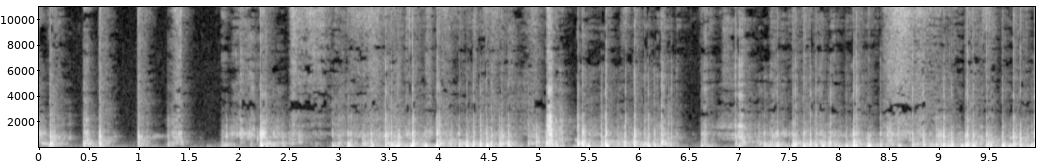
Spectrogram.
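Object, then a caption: Cardboard perfume box. Fingertips tap and scratch the front of a dark blue cardboard perfume box held upright. A few separate dull, low taps open the clip, then a dense run of quick tapping and soft scratching follows. Each hit is dry and dies away almost at once.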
